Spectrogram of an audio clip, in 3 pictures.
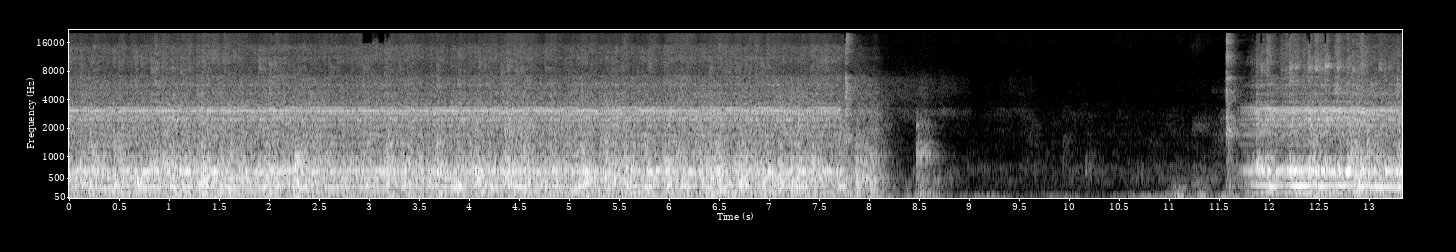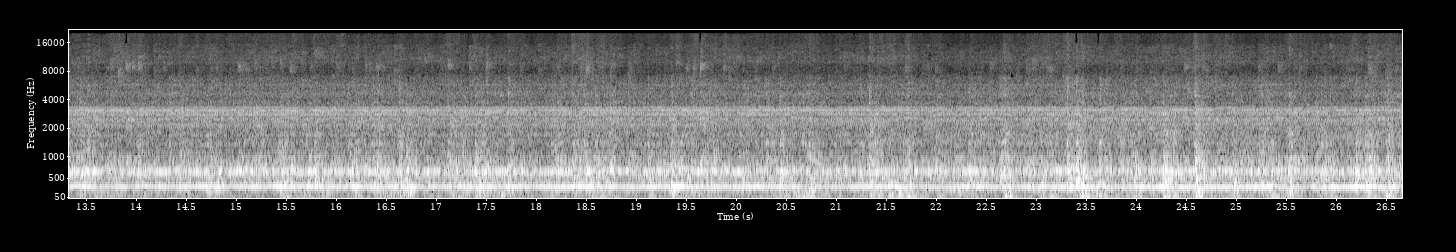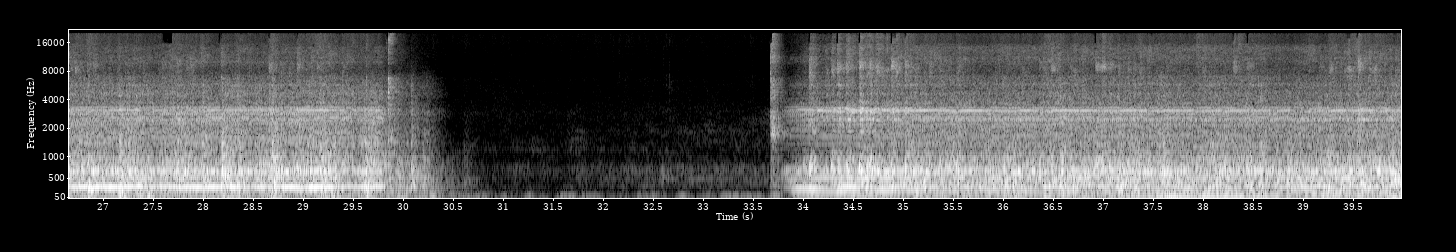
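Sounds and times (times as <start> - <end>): washing machine drum turning: 11.7 - 30.2.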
